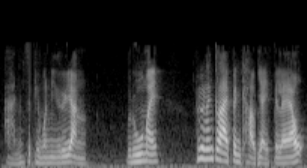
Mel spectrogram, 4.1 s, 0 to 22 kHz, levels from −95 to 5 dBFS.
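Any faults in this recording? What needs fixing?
Unconcealed Bluetooth headset packet loss occurs at 0.39 to 0.41 s and at 3.39 s. Audio packets between headset and phone went missing. Silence replaced them, leaving holes with abrupt edges. The gaps last 22.5 ms and 15 ms, which fits three and then two lost packets on the mSBC link. Turning on packet loss concealment and keeping the headset close to the phone would prevent these holes.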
